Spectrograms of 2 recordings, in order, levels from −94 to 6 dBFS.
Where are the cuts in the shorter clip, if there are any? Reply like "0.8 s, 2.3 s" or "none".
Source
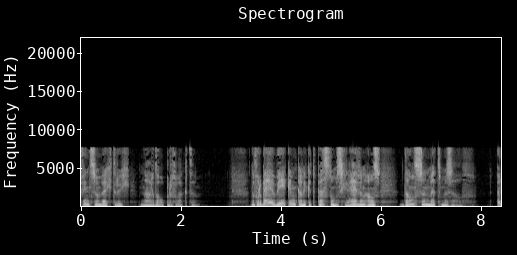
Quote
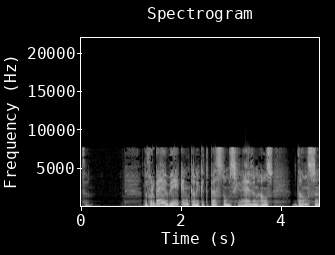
none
